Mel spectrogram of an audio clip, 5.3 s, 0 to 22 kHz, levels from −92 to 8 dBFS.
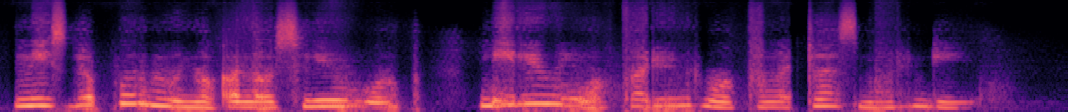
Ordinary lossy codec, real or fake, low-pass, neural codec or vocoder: none; fake; none; codec, 44.1 kHz, 0.9 kbps, DAC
